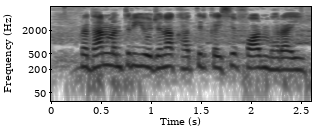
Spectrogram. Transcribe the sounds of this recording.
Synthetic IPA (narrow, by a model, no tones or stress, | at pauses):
pɾɐd̪ʱaːnmə̃nt̪ɾijoːd͡ʒnakʰaːt̪ɪɾkɐɪsefɔːɾmbʱɐɾaːiː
